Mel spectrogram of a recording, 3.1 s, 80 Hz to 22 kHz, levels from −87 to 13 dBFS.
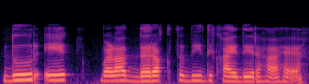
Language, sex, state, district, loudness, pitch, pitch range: Urdu, female, Uttar Pradesh, Budaun, -17 LUFS, 205 Hz, 190-215 Hz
